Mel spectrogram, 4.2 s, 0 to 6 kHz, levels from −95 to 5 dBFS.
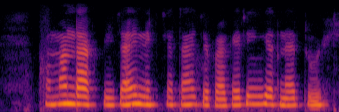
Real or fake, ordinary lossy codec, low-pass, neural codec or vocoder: real; none; 5.4 kHz; none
